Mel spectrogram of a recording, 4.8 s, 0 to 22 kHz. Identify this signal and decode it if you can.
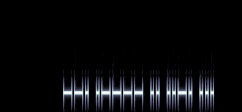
Morse code, heard as a keyed tone, about 22 wpm, 700 Hz. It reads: G1IFS
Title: DXCC-100 Call Signs - 5 Characters - Repeated 3x - 22wpm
